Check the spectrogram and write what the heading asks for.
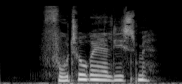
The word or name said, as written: fotorealisme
